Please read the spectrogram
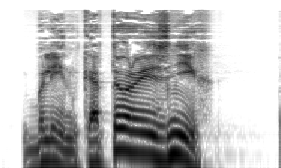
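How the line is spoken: Growled. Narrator (Russian): прорычал командир

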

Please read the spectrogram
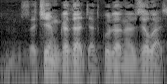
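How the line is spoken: Barked. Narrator (Russian): рявкнул Брэгген

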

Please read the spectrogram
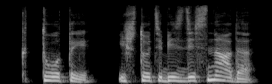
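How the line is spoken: Angry hiss through teeth, monster. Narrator (Russian): Злобно сквозь зубы процедило ужасающее существо

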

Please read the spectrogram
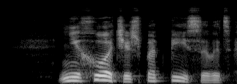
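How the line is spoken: Gentle question. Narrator (Russian): ласково спросил тренер

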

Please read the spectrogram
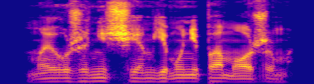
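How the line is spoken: Whisper. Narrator (Russian): прошептал Крейг

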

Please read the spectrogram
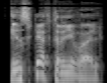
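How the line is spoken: Raised official tone. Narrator (Russian): повысив голос, официальным тоном заговорил Дюпен

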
